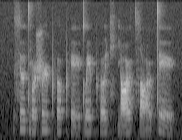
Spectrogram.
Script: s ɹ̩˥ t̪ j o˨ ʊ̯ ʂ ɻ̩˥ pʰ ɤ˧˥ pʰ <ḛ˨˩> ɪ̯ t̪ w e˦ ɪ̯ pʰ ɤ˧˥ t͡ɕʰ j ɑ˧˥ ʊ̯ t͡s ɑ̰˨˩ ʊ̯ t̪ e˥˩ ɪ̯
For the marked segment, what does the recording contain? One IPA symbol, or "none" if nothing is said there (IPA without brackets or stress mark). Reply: ḛ˨˩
